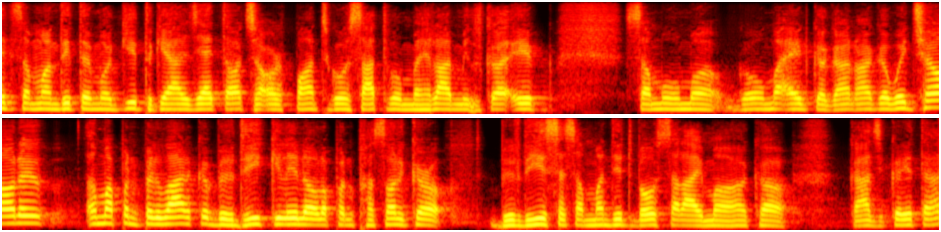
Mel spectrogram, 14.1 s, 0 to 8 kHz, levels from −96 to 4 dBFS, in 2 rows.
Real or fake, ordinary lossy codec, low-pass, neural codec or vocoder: fake; none; none; codec, 16 kHz, 0.5 kbps, X-Codec, WavLM features, trained on Multilingual LibriSpeech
